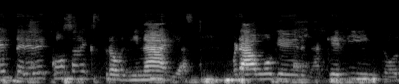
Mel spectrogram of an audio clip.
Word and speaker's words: Gerda: Me permito decir una anécdota porque me cuesta decir Gerda, uno tiende a leer Gerda, pero como bien me lo recordó nuestra recuerda la palabra gorda ponle la E y así pronunciarás Gerda perfecto.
